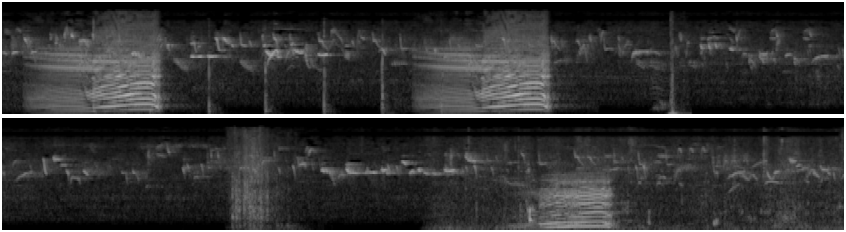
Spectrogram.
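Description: A cow mooing three times, each moo a long call of a second or more, with small high chirps in the background.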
